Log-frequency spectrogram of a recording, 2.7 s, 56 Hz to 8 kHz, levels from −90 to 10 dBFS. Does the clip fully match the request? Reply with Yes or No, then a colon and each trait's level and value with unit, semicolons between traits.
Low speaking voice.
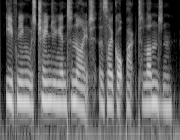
No: high, 200 Hz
